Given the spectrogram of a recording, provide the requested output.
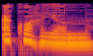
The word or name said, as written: aquarium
